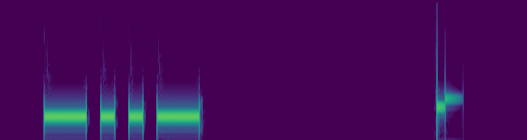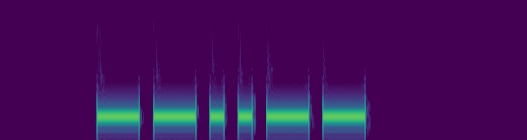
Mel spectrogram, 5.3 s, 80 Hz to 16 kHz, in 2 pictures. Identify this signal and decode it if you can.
Morse code, heard as a keyed tone, about 17 wpm, 700 Hz. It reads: X ,
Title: Single Character (Letter:Number:Punctuation:Prosign) 17wpm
